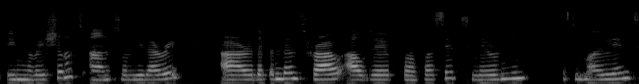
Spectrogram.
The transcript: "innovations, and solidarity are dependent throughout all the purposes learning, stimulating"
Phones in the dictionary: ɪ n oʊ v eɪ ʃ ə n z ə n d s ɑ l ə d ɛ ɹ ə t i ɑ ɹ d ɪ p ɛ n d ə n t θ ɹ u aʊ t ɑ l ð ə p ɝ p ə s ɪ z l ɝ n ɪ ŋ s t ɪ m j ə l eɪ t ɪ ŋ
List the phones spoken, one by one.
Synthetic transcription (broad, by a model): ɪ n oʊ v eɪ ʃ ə n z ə n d s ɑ l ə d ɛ ɹ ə t ɑ ɹ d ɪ p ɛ n d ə n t f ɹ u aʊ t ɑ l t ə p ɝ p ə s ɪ s l ɝ n ɪ ŋ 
